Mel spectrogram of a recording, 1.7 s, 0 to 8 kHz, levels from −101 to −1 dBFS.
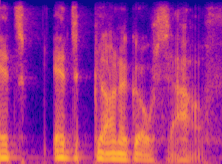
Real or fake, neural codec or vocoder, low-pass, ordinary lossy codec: real; none; 7.2 kHz; Opus, 32 kbps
